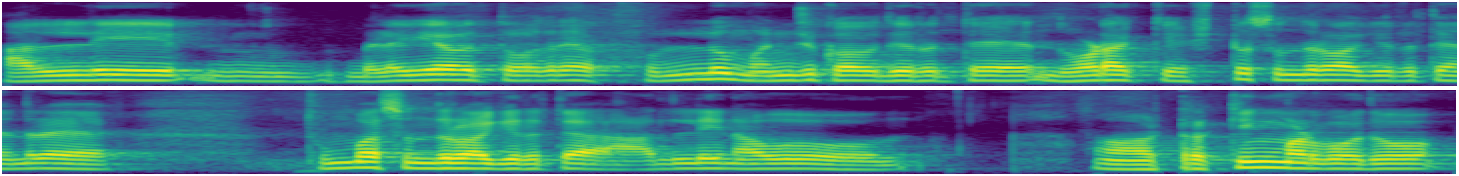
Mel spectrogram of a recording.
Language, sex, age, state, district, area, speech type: Kannada, male, 18-30, Karnataka, Tumkur, urban, spontaneous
